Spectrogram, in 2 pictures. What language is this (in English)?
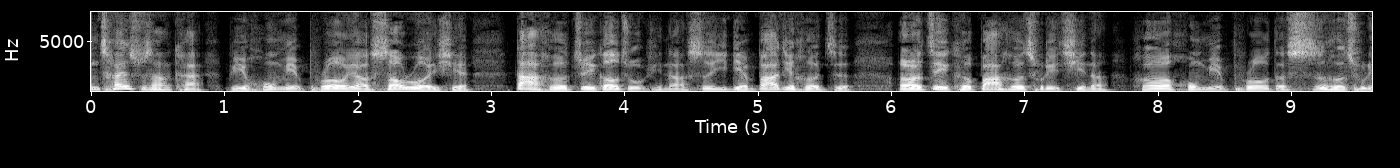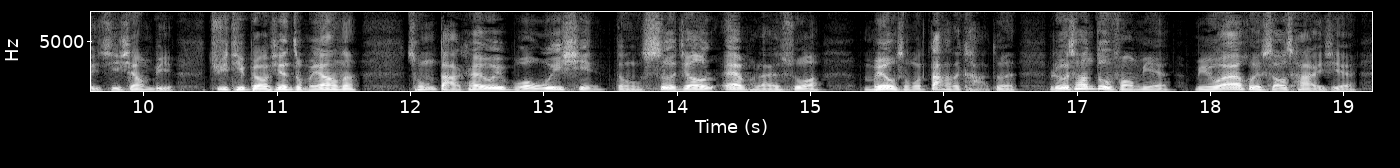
Chinese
